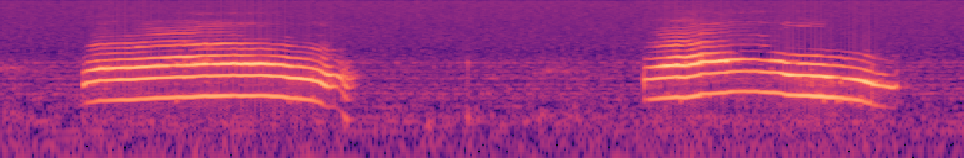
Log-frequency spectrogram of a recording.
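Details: Domestic cat answering a person who imitates cat sounds: two long, level meows, each about one and a half seconds, slightly falling at the end. Faint low background hum.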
